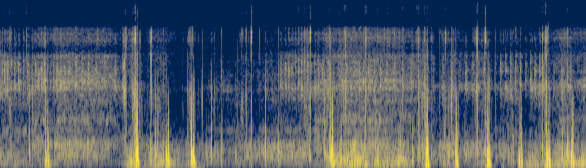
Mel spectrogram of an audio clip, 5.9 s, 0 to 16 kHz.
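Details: Vision SC 40 disc wheels (from an Orbea Orca OMX) on a 2019 Specialized Venge Pro with Dura-Ace rotors and calipers: sharp, irregular clicks and ticks after braking over a rolling hiss. The noise persists on a second wheel pair; Novatec and DT Swiss wheels stay quiet.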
